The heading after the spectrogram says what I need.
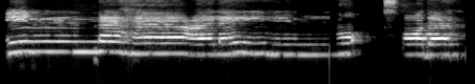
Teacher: ইন্নাহা নুনে টান হয়ে যাচ্ছে, নুনে টান হবে না, আর মুকসাদাহ তাটা হ্যাঁ হয়ে যাবে।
